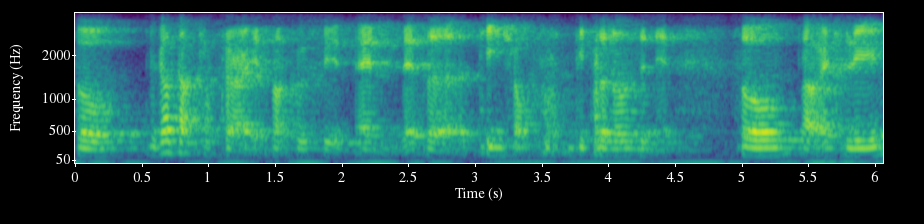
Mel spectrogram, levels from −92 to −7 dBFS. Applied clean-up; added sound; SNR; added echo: none; none; none; reverberation time 1.0 s.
